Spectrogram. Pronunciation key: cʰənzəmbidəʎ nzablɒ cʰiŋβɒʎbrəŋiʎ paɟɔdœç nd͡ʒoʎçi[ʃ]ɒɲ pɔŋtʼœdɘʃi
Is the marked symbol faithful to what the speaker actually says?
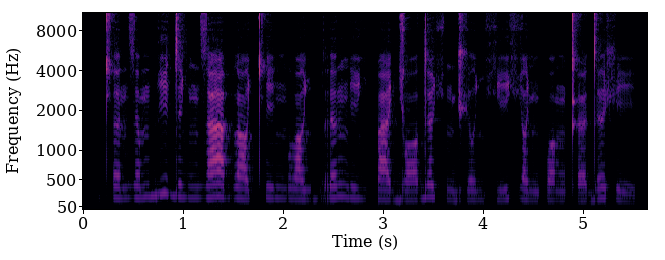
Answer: no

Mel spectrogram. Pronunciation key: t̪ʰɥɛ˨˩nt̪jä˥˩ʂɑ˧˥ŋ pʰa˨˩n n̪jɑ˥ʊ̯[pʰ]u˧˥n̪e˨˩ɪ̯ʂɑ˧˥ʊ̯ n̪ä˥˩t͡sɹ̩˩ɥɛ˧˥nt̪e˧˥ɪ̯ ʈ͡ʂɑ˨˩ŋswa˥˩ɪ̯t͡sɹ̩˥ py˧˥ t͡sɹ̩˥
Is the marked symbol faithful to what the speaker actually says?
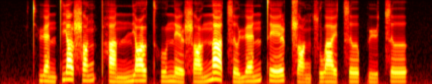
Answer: no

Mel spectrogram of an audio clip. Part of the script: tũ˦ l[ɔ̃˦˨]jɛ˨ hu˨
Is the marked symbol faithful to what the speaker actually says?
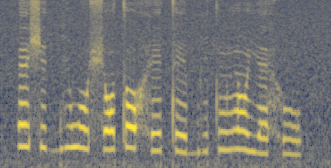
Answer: yes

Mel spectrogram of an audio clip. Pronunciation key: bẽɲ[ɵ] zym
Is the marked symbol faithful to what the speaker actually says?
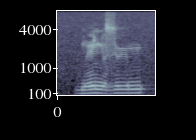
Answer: yes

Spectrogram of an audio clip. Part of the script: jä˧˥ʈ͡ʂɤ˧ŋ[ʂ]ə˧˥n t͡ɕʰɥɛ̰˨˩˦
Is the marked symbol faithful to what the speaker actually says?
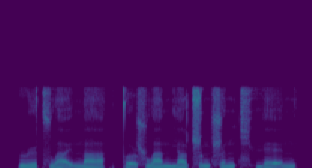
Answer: yes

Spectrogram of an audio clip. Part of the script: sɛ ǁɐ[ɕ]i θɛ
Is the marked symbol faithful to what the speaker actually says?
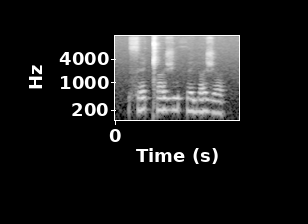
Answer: no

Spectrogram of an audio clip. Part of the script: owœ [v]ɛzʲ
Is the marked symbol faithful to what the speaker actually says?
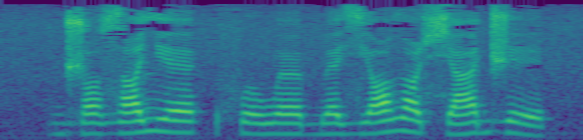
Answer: no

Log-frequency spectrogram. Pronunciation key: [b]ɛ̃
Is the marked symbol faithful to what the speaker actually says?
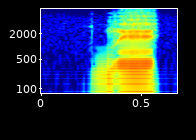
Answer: yes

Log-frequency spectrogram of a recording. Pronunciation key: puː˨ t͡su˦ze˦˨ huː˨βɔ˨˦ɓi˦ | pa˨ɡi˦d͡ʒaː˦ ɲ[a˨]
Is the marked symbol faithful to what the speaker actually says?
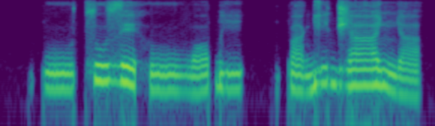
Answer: yes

